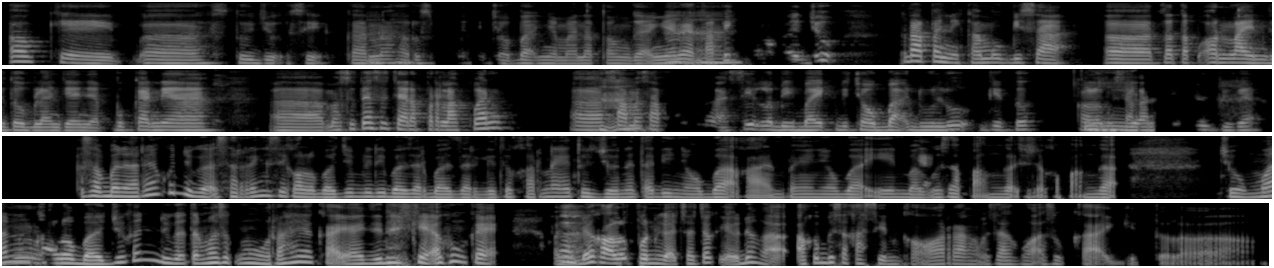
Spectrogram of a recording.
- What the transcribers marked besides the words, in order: background speech; unintelligible speech; laughing while speaking: "jadi, kayak, aku kayak"
- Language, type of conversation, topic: Indonesian, podcast, Bagaimana kamu menjaga keaslian diri saat banyak tren berseliweran?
